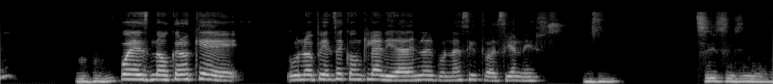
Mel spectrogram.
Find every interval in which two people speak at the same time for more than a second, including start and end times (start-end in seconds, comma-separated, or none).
none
